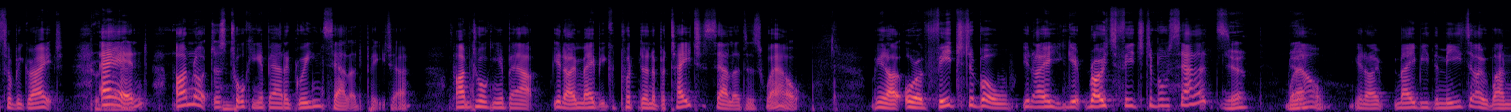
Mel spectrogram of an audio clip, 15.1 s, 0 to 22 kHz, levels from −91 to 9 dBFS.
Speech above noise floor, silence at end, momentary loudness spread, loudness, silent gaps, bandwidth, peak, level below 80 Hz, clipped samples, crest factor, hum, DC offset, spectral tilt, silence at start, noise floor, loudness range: 28 dB; 0 s; 12 LU; -32 LUFS; none; 16.5 kHz; -12 dBFS; -70 dBFS; under 0.1%; 20 dB; none; under 0.1%; -5.5 dB/octave; 0 s; -60 dBFS; 5 LU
